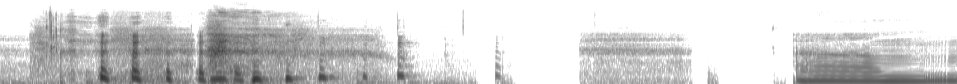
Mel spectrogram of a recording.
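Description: Close, fairly quiet snoring: a run of quick rhythmic snuffling pulses, a pause, then a longer drawn-out nasal snore with a buzzing tone.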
